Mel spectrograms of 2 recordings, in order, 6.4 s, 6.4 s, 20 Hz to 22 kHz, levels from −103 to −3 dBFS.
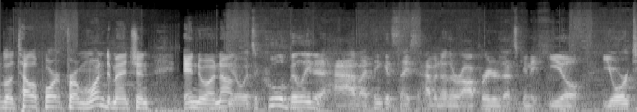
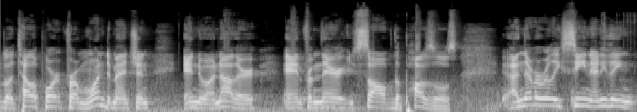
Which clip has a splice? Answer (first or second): first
